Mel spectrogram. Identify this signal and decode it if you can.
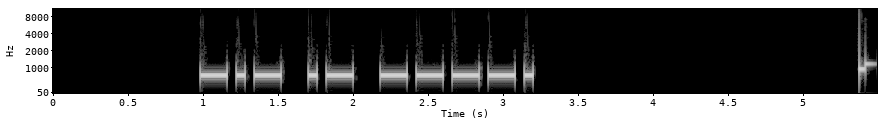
Morse code, heard as a keyed tone, about 20 wpm, 700 Hz. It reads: KA9
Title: USA Call Sign Prefixes - Repeated 2x - 20wpm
